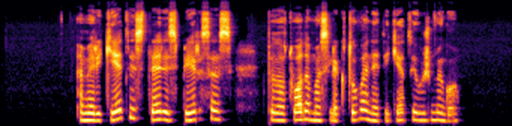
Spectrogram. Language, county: Lithuanian, Vilnius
